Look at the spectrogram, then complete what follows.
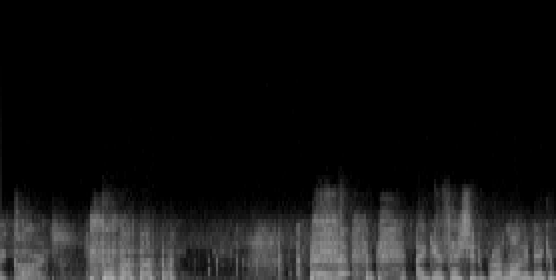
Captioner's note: Helen laughs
